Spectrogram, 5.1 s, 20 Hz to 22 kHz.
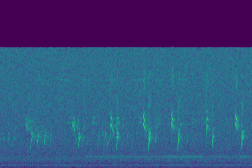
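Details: Western yellow wagtails, a family bathing at Lake Hornborgasjön, Sweden, on 15 August: short high sharp chirps, often in close pairs, repeated about every half second over a steady low hum and buzzing insects.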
